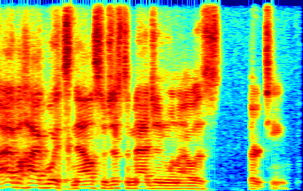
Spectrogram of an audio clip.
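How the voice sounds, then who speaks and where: A young man from Atlanta, a musician in a band, talks through his answers in a loose, rambling way full of filler words. His voice sits at a plain middle pitch for a man. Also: brisk, sharp tone, low-quality recording. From Atlanta, USA. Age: young adult. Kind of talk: casual interview answers.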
